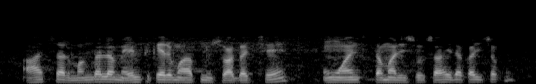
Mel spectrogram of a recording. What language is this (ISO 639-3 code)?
guj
